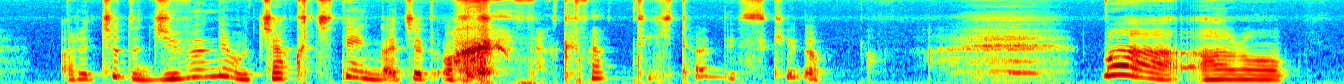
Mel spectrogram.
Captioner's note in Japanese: 息をのむ音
